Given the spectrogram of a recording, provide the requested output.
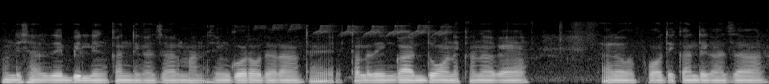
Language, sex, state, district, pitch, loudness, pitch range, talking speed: Chakma, male, Tripura, Unakoti, 95 Hz, -17 LUFS, 95-100 Hz, 180 wpm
